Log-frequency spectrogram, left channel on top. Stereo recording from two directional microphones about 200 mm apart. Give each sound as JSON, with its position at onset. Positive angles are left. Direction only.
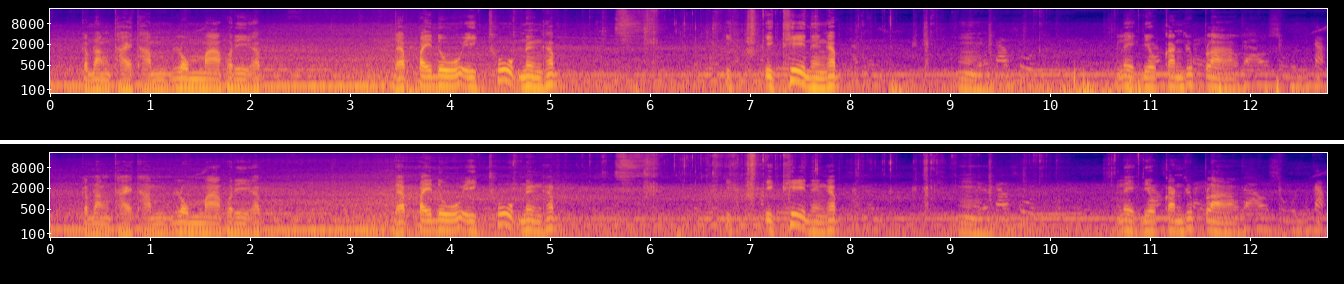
{"t": 0.3, "sound": "speech", "side_deg": 10}
{"t": 3.4, "sound": "speech", "side_deg": 10}
{"t": 6.7, "sound": "music", "side_deg": -10}
{"t": 7.1, "sound": "speech", "side_deg": 25}
{"t": 10.7, "sound": "speech", "side_deg": 5}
